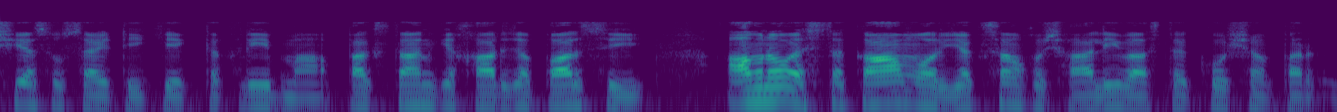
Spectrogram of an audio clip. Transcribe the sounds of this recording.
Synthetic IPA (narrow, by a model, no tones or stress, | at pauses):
ʃjasoːsaːɪʈikieːk̚t̪ɐqɾiːbmãpaːkɪ̥st̪aːnkexaːɾɪd͡ʒapaːlsi | ɐmnoɪst̪ekaːmɔːɾjɐksə̃nxʊʃɦaːliʋaːst̪ekoːʃãpɐɾ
